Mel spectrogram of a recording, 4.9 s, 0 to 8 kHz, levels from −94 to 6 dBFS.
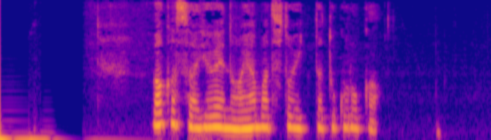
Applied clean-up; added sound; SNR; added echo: none; none; none; none.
